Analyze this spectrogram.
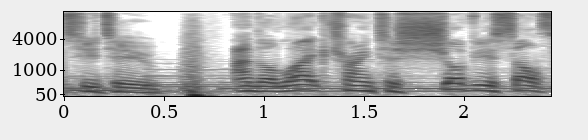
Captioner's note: screen swishes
